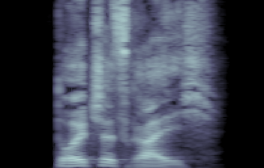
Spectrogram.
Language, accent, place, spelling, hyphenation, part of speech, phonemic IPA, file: German, Germany, Berlin, Deutsches Reich, Deut‧sches Reich, proper noun, /ˈdɔɪ̯t͡ʃəs ʁaɪ̯ç/, De-Deutsches Reich.ogg
- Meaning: 1. German Reich (a former German country that existed between 1871 and 1945, de facto ending with World War II) 2. synonym of Deutsches Kaiserreich (“German Empire”)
